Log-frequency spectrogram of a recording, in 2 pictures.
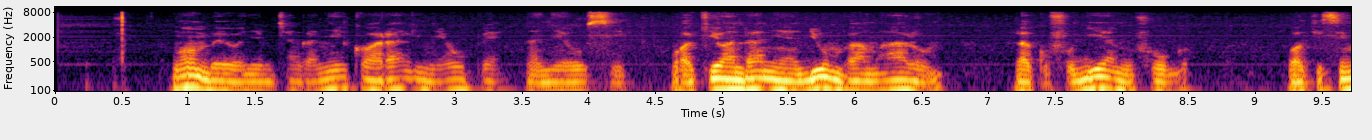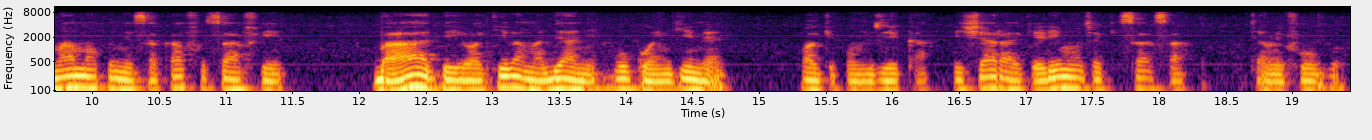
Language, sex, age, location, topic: Swahili, male, 18-24, Dar es Salaam, agriculture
